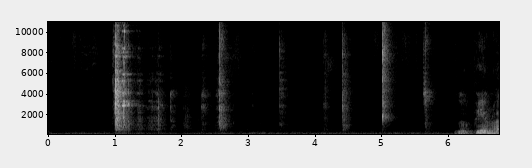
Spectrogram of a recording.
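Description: Metal parts of a gun click and clack as they are handled.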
